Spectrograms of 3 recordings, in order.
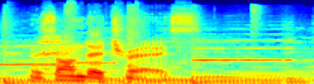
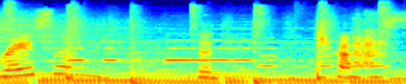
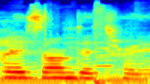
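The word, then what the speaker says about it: raison d'être: Raison d'etre. The trust, okay. It isn't quite what you had in mind, but raison de trust. I'm so sorry. Raison d'etre.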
